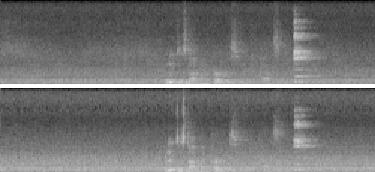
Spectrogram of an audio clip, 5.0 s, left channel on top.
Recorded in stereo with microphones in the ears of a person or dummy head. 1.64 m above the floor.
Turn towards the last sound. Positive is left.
turn(degrees=20)  # may be behind; listen again after turning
